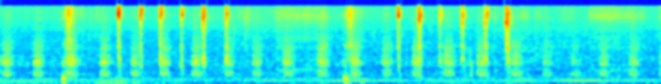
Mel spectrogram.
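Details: Panting American bulldog working out to build muscle: breathy bursts come in uneven runs, broken by crisp clicking taps and a faint low hum throughout.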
